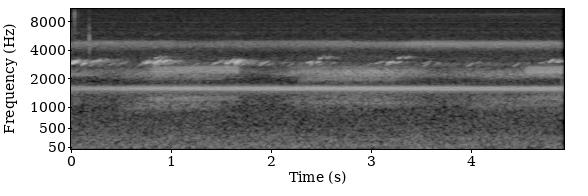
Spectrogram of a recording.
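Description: A dense frog chorus of steady high trilling and ringing notes, layered continuously with no pauses.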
